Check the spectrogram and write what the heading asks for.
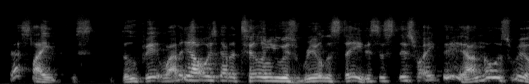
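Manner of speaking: lightly voiced kid questioning the obvious; indignant kid. Man recalling his six-year-old self puzzled by real estate, indignant. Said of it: "like, six and seven, but I felt like".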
